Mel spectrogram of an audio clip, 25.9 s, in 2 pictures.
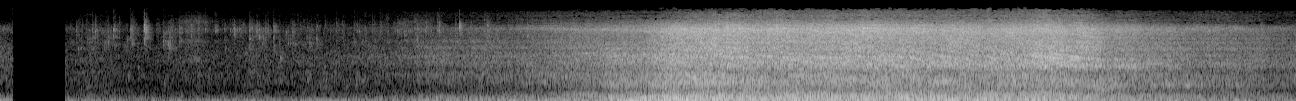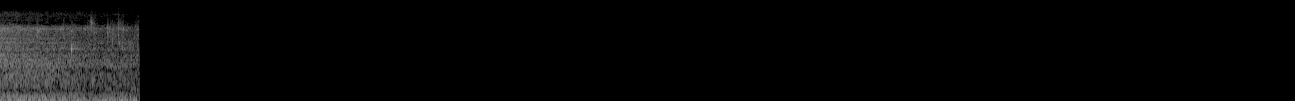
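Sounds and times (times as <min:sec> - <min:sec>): electric train passing at speed: 0:03.0 - 0:14.4.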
